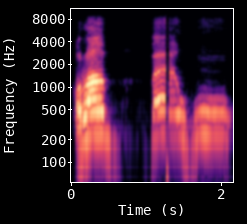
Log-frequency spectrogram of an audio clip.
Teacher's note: Huruf ha adalah huruf yang keluar di pangkal halqum.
